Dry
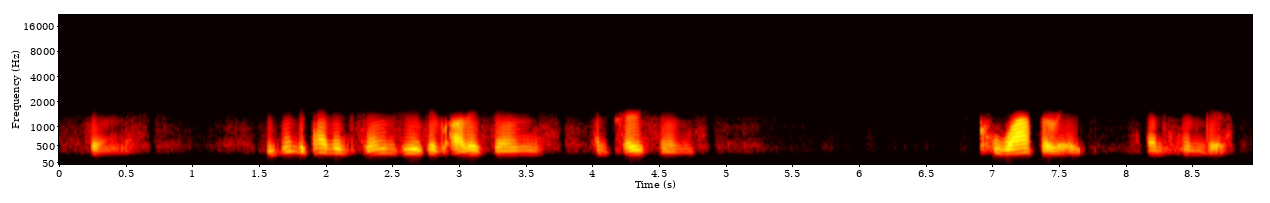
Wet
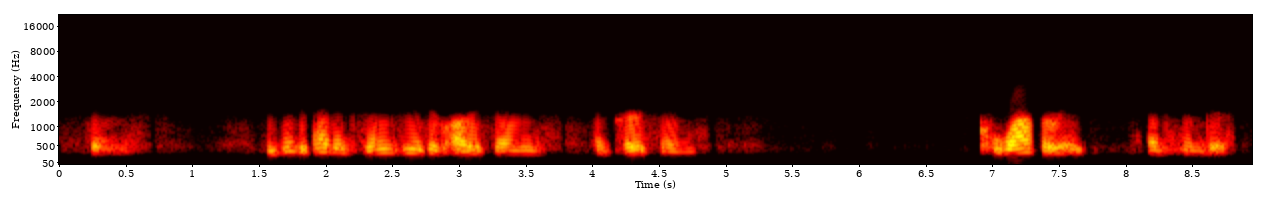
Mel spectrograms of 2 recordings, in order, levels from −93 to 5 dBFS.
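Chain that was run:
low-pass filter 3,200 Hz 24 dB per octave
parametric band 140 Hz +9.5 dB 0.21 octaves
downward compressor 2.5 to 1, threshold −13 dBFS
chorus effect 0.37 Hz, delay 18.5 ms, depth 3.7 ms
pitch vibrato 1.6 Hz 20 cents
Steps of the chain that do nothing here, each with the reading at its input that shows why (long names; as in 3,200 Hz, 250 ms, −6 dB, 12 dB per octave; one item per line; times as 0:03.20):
low-pass filter 3,200 Hz: nothing at its input above 1,400 Hz
parametric band 140 Hz: nothing at its input below 270 Hz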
